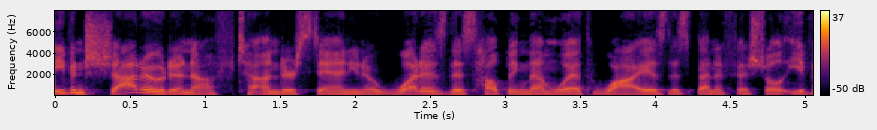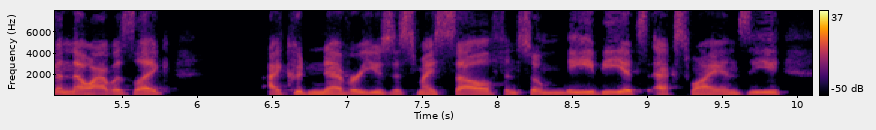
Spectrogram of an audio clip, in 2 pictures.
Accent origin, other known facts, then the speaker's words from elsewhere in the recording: Northeast, United States; now in Atlanta, United States; I'm from the Northeast.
